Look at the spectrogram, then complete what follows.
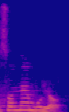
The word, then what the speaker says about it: sonámbulo: tenemos palabras esdrújulas y con su triste mirar sonámbulo las palabras esdrújulas son las que se acentúan y éstas siempre son con tilde en la antepenúltima sílaba por ejemplo sonámbulo última sílaba es la penúltima butt lahm es la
